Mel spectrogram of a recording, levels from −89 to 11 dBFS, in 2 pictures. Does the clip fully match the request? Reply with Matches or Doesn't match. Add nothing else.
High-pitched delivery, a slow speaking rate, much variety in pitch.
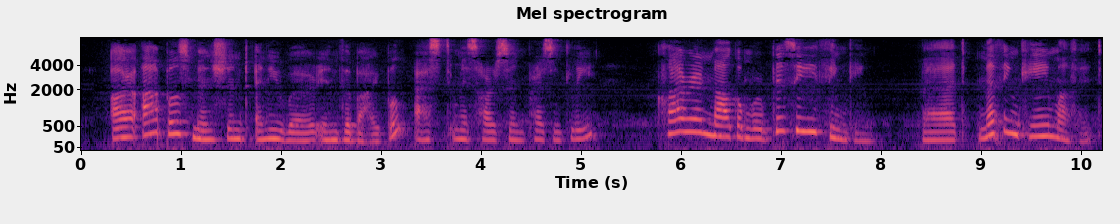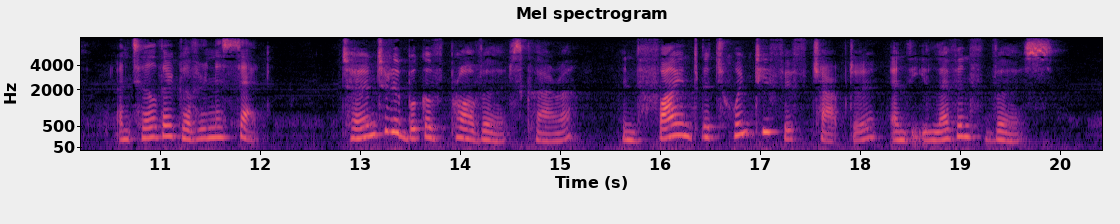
Matches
